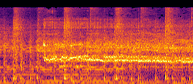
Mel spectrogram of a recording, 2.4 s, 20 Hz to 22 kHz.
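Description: Mid-1980s heavy metal song playing at full band level with a steady beat. About half a second in, a long held high note with a wavering pitch comes in over the band and slides slowly downward.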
